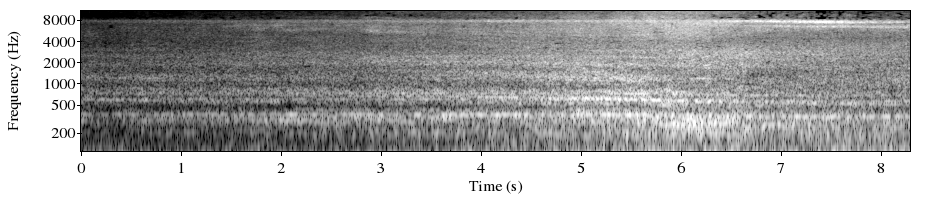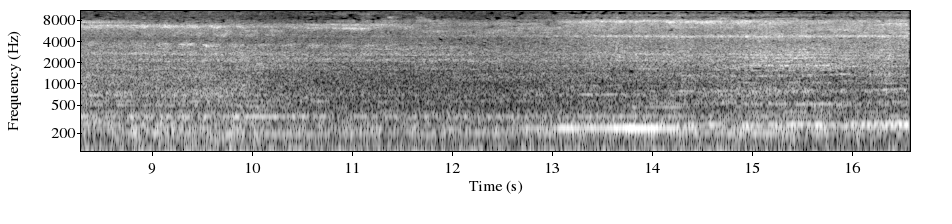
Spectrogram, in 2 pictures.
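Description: Frecciarossa high-speed electric train passing close by, getting louder as it approaches and loudest about six seconds in as the front goes past, with a whine that drops in pitch. The wheels and carriages then go on rumbling steadily past.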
